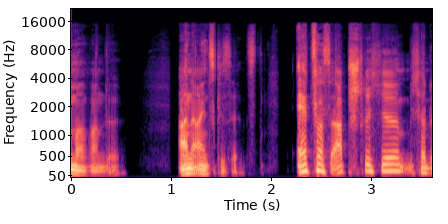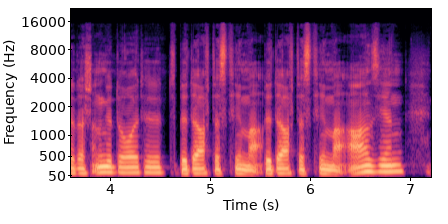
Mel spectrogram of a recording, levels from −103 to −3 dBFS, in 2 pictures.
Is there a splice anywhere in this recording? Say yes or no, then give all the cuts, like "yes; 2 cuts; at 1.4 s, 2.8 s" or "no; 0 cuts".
yes; 2 cuts; at 3.8 s, 5.5 s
